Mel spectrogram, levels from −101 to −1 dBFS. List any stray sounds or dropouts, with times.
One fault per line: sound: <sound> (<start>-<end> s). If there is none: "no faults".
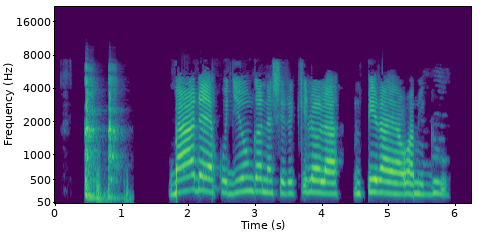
sound: cough (0.4-1.2 s)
